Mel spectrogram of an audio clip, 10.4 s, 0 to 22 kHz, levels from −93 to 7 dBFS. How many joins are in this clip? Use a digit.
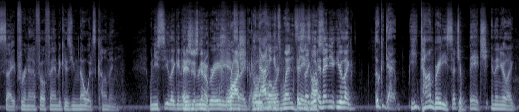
2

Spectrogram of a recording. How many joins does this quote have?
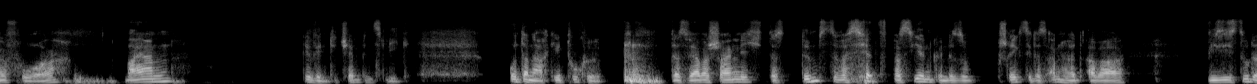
0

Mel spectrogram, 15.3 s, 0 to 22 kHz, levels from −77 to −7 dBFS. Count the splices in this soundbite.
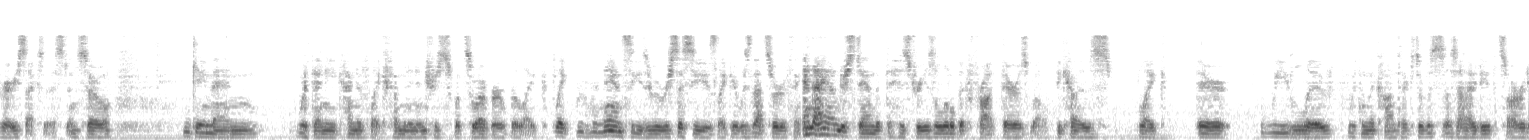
1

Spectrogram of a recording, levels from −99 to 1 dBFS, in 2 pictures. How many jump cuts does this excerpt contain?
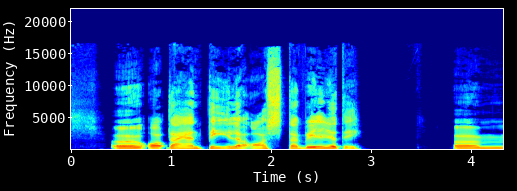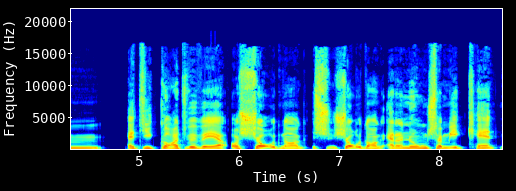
2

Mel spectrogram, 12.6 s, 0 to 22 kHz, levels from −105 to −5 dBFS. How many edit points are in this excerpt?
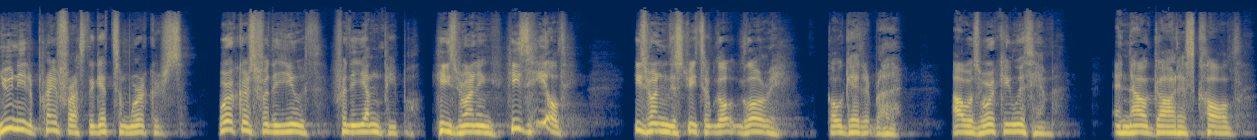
2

